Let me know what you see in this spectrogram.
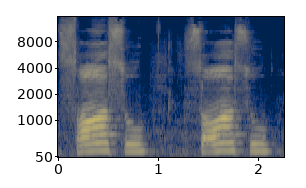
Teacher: صاد موٹا ہے اور اس کو دھما کے ساتھ ادا کریں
